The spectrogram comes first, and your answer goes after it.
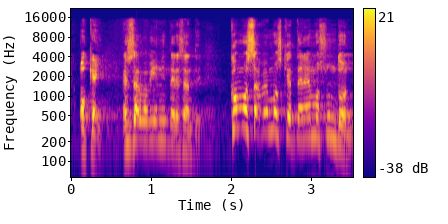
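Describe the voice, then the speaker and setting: Noticeable background noise sits behind this man. His voice is high in pitch, with very wide pitch swings. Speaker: pastor. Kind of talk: teaching talk to new members.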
